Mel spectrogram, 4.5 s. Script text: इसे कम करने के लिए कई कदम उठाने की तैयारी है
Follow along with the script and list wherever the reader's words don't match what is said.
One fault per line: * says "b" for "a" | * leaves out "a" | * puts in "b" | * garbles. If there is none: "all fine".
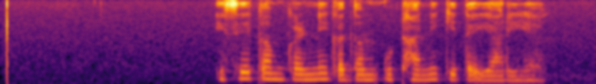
* leaves out "के लिए कई"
